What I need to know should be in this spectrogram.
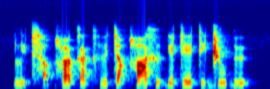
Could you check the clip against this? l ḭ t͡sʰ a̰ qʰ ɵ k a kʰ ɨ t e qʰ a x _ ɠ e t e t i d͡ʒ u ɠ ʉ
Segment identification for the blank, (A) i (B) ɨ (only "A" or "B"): B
